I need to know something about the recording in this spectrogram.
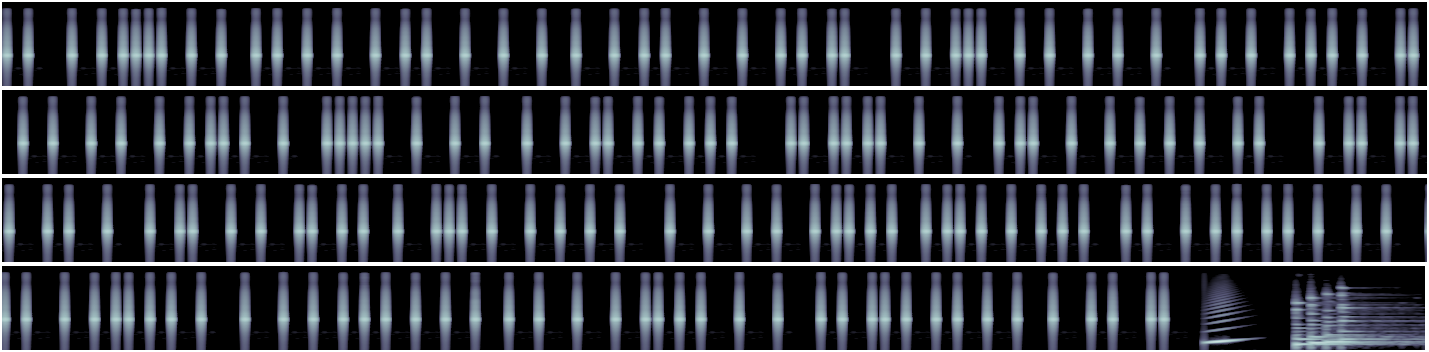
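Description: Keyboard typing sound effect of a texting-story app: rapid, uneven short high ticks, several a second, one per letter typed, with brief pauses between bursts.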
